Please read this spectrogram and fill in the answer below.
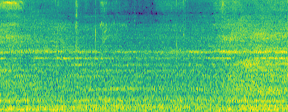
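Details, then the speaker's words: Cheap Chinese diesel heater, first test run, heard from about five feet: steady low roar with soft uneven pulsing from combustion fan and burner; running normally, putting out strong heat. "all right well here's this thing running diesel cheap diesel chinese heater i'm probably five foot away from this thing right now and i'm gonna tell you right now it is cranking the heat out"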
